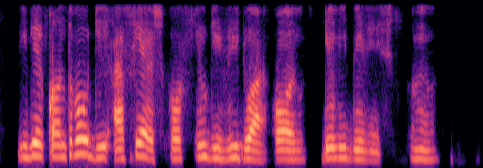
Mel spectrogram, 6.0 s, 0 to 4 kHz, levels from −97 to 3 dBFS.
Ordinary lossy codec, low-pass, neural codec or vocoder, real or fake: none; 3.6 kHz; codec, 24 kHz, 1 kbps, SNAC; fake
